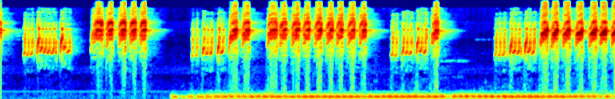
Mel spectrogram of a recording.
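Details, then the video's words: Flamboyan delivering ngebren song, a string of tight, buzzy, high-pitched trills in rapid clusters, nearly continuous with brief breaks; a low humming background starts partway through. "Burung Flamboyan Gacor Ngebren full"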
